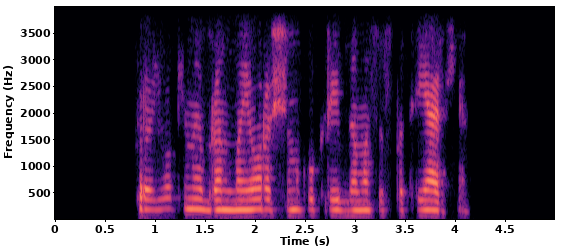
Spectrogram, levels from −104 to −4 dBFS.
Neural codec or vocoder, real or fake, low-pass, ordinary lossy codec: none; real; 3.6 kHz; Opus, 16 kbps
